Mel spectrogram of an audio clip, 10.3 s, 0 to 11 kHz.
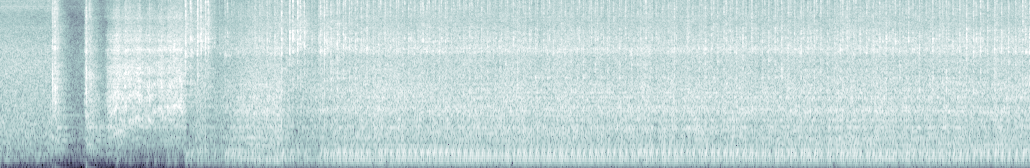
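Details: Briggs & Stratton 20HP V-twin Model 40 after carburetor cleaning: cranks briefly, catches after about two seconds, then settles into a steady even run; running normally.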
